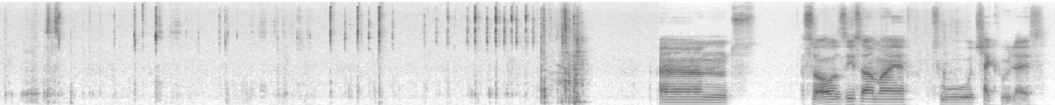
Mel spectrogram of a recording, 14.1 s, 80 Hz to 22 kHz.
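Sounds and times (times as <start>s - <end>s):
small irregular clicks and taps: 0.6s - 7.3s.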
